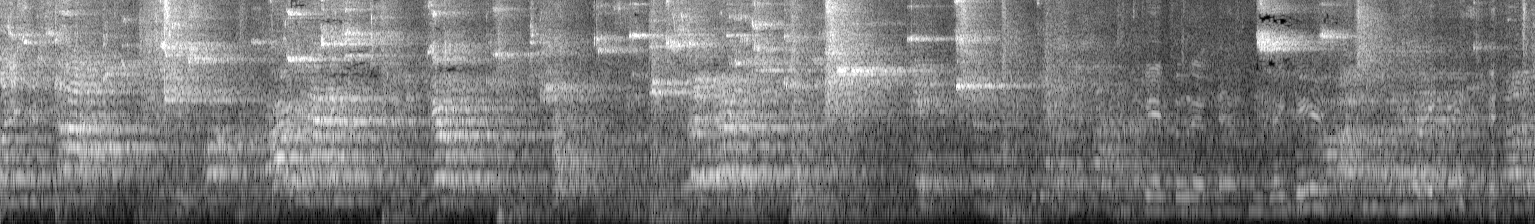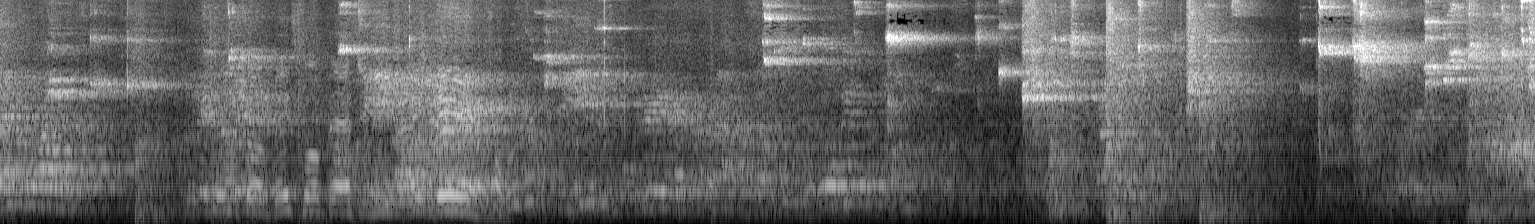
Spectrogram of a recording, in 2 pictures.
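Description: A basketball bouncing on a gym court, with many separate thuds scattered through the play. Players' voices call out indistinctly over them, and the sound echoes in the large hall.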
